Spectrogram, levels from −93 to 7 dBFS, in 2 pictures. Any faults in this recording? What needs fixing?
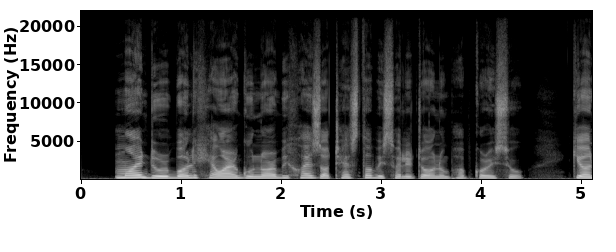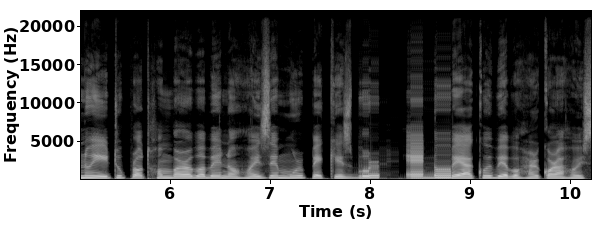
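From 7.84 to 8.84 s, just after "বাবে নহয় যে মোৰ", the speech collapses into robotic sound from repeated short buffers: a rigid metallic buzz near 50 Hz, likely from audio arriving too slowly so a roughly 20 ms block is replayed over most of that second. Unlike mains hum, the buzz appears only there and still loosely tracks the speech. Giving the playback path a larger jitter buffer or steadier delivery would prevent it.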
